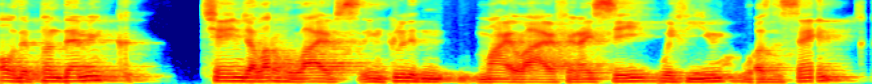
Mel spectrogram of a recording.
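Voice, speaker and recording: Halting host, Portuguese native speaker. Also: male voice, on the low side, steady tone, a little mellow, reverberant. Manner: hesitant, halting with restarts. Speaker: podcast host. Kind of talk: interviewing a guest.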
